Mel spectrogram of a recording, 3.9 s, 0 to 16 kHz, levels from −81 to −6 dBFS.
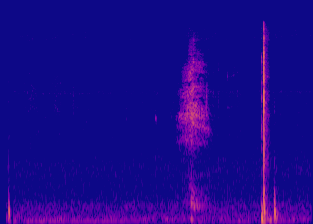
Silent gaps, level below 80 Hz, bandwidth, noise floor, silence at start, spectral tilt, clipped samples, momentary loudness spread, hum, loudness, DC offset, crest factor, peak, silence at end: none; -56 dBFS; 11 kHz; -62 dBFS; 2.25 s; -1.5 dB/octave; under 0.1%; 22 LU; none; -33 LUFS; under 0.1%; 40 dB; 0 dBFS; 0.45 s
